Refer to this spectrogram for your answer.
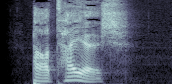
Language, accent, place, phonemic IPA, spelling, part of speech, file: German, Germany, Berlin, /paʁˈtaɪ̯ɪʃ/, parteiisch, adjective, De-parteiisch.ogg
- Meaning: partial, biased, one-sided (in favour of one faction)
